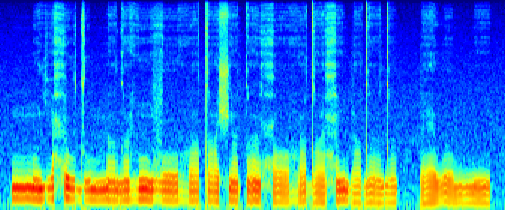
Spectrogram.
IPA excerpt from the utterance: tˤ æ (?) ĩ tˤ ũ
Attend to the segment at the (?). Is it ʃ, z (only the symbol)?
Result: ʃ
